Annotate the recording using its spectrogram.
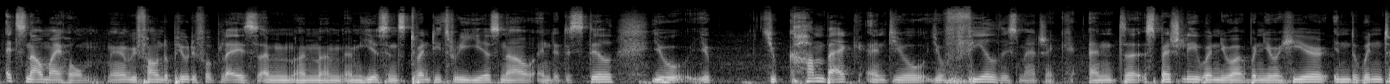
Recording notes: Podcasts recorded at the International Music Summit in Ibiza. LIVE from IMS. This is final part of our series of podcasts recorded at the International Music Summit in Ibiza , better known as IMS.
